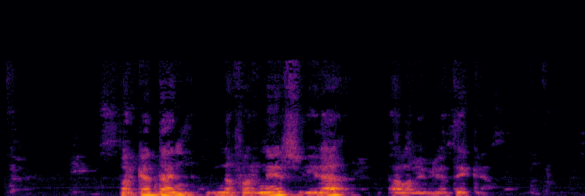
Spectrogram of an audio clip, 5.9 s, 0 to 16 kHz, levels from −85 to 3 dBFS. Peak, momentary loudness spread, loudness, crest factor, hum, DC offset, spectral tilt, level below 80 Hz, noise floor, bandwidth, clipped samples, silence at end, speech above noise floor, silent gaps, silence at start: -8 dBFS; 14 LU; -26 LUFS; 18 dB; none; under 0.1%; -8.5 dB/octave; -58 dBFS; -68 dBFS; 9.8 kHz; under 0.1%; 1 s; 43 dB; none; 1.2 s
